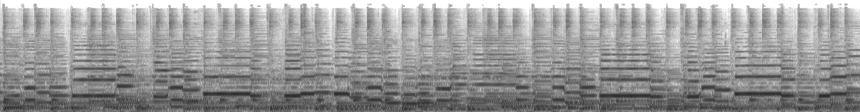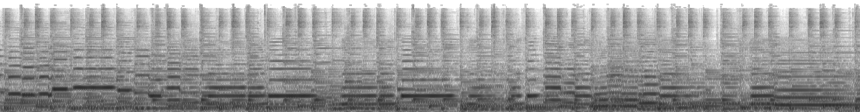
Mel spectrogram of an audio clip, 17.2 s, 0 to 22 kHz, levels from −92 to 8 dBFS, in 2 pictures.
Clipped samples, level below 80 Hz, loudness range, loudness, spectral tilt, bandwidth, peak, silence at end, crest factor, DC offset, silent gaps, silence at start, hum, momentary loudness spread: under 0.1%; -40 dBFS; 1 LU; -15 LUFS; -6 dB/octave; 19 kHz; -2 dBFS; 0 s; 12 dB; under 0.1%; none; 0 s; none; 4 LU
